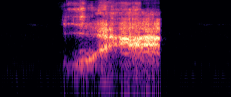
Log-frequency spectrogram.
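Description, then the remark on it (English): A single high-pitched, raspy fry scream lasting under a second, sung as a live vocal demonstration using the vocal fry cords, with a rising, strained tone and gritty texture, then cut off abruptly into silence. “So your fry scream is going to be a high pitched scream. So it uses what's called your fry chords.”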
